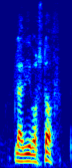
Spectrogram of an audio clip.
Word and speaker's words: Vladivostok: No sé si lo he dicho bien, Vladivostok. – Perfecto. Vladivostok.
